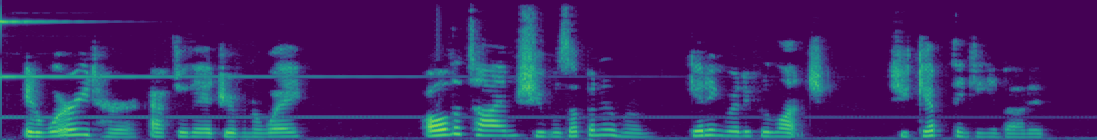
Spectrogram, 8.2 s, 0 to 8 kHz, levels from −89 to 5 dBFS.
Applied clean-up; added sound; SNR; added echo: none; Bell; 16 dB; none.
